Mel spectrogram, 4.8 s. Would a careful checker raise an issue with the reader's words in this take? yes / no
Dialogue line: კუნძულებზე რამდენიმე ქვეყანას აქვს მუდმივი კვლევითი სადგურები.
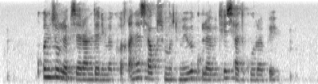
no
